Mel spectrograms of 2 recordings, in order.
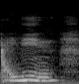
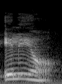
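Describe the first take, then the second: First: The name is said with English vowels. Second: The name is said with French vowels. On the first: The speaker calls it right. "you just say Eileen" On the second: The speaker calls it wrong. "she would say Eléon"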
